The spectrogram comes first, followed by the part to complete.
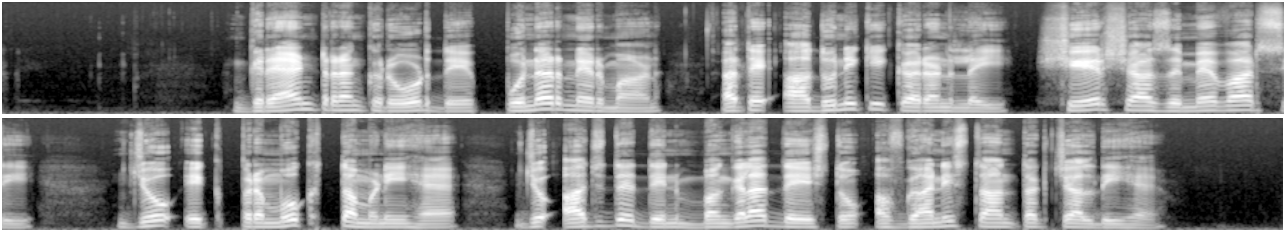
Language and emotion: Punjabi, neutral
